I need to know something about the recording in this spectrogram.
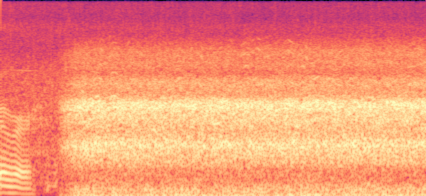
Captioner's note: snow geese calling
